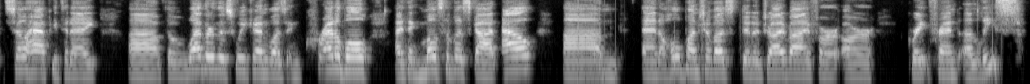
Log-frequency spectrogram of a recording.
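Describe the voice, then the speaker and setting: Slow-paced, playful man hosting storytime. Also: high voice, sharp tone. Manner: playful, chatty, addresses young listeners directly. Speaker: children's storytime host and reader. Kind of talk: casual livestream chat and children's story reading.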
